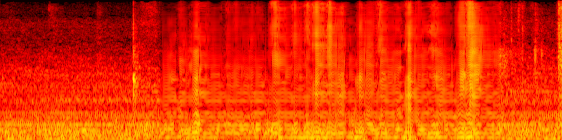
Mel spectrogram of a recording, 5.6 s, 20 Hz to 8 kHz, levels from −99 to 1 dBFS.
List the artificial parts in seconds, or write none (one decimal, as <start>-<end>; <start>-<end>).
1.6-5.0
